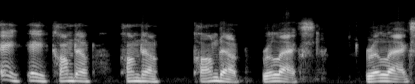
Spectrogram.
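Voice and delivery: play-acted gentle, soothing, fatherly reassuring tone. Retelling a partner calming them in a match: imitating a soothing voice. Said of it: "he went such into father mode ... so soothing".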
